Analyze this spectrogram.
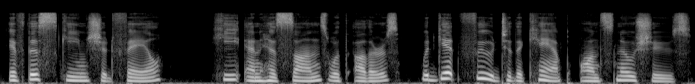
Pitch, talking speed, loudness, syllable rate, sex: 180 Hz, 165 wpm, -19 LUFS, 3.7 syllables/s, female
